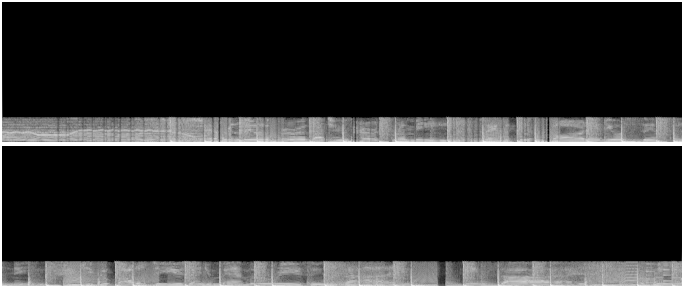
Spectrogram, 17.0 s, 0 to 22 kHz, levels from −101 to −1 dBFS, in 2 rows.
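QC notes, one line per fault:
0.68–4.73 s, repeated packet loss (robotic sound): the audio turns choppy. Dozens of short holes, the longest 40 ms, are patched by stretching the last sound. About a quarter of the stretch is filled this way.
5.15–7.04 s, repeated packet loss (robotic sound): the same breakup returns, with holes up to 46 ms. About 22% is concealed. The narrowband call path caps everything near 4 kHz.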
